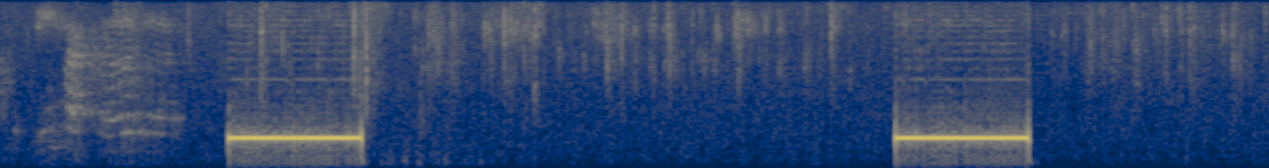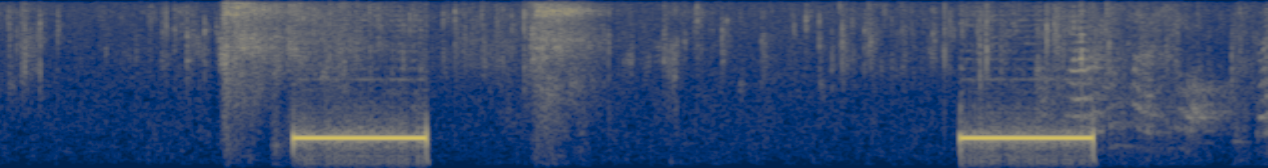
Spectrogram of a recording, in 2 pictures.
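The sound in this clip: Ringback tone on an outgoing telephone call, four steady beeps of about one second each at a low-mid pitch, evenly spaced roughly five seconds apart, with a faint murmur in the gaps.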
